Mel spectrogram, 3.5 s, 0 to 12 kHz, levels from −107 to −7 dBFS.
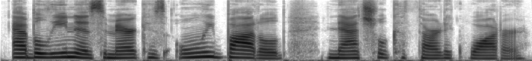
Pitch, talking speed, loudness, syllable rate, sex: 195 Hz, 135 wpm, -18 LUFS, 6.8 syllables/s, female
